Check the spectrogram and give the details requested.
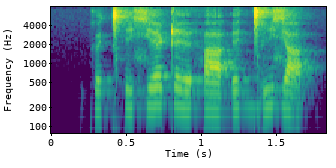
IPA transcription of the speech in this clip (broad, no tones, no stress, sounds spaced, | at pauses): k ø ǀʰ i ɕ ɪː ʈ ɪː h aː ʔ ɪ ɡ͡ǀ i ʑ a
